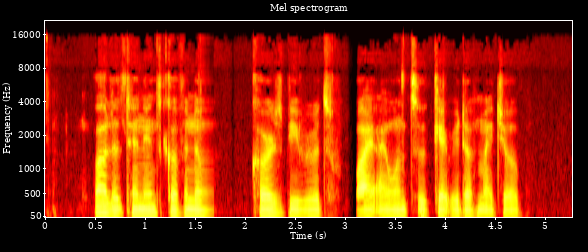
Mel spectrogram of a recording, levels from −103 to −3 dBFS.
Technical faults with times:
1.47-1.54 short concealed packet loss
1.58-1.70 burst of packet loss
1.86-1.90 short concealed packet loss
3.02-3.13 burst of packet loss

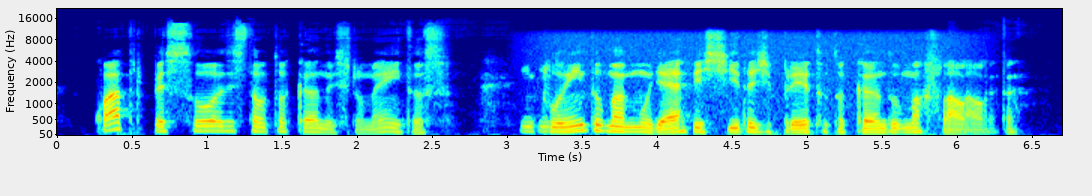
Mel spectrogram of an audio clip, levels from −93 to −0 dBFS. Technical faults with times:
2.97-6.33 digital radio blending to analogue

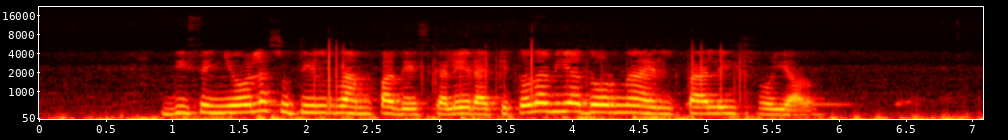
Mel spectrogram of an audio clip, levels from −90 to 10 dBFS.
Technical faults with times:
0.00-7.08 channels drifting apart

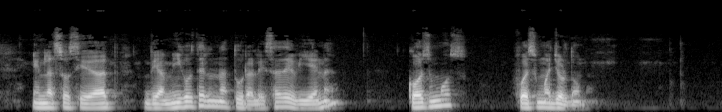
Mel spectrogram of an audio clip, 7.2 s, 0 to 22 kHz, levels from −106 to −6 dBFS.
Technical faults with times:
none

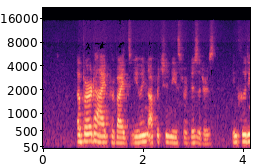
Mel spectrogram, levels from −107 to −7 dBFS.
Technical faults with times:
1.67-1.80 speech cut by the noise suppressor
2.81-2.98 speech cut by the noise suppressor

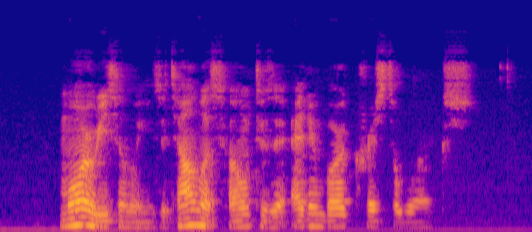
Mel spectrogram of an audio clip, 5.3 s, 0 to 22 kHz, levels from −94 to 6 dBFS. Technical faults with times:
none

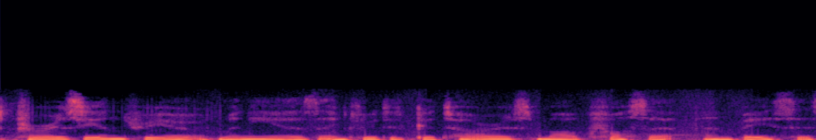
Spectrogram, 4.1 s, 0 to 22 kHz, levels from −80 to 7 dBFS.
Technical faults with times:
0.00-4.08 gain pumping

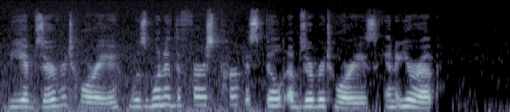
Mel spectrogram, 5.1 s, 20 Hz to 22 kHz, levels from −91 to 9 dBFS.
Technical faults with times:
0.00-5.10 overdone noise removal

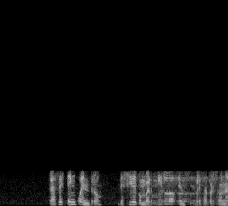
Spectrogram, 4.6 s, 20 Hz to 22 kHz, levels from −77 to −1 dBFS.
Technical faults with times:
0.00-4.58 Bluetooth CVSD headset codec
2.65-4.58 feedback echo between two devices

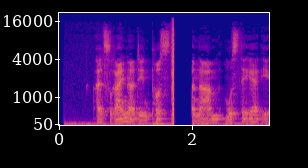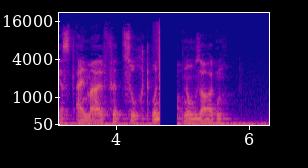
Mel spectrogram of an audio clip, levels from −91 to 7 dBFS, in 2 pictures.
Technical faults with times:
1.64-2.00 wireless microphone squelch dropout
4.54-4.93 wireless microphone squelch dropout

